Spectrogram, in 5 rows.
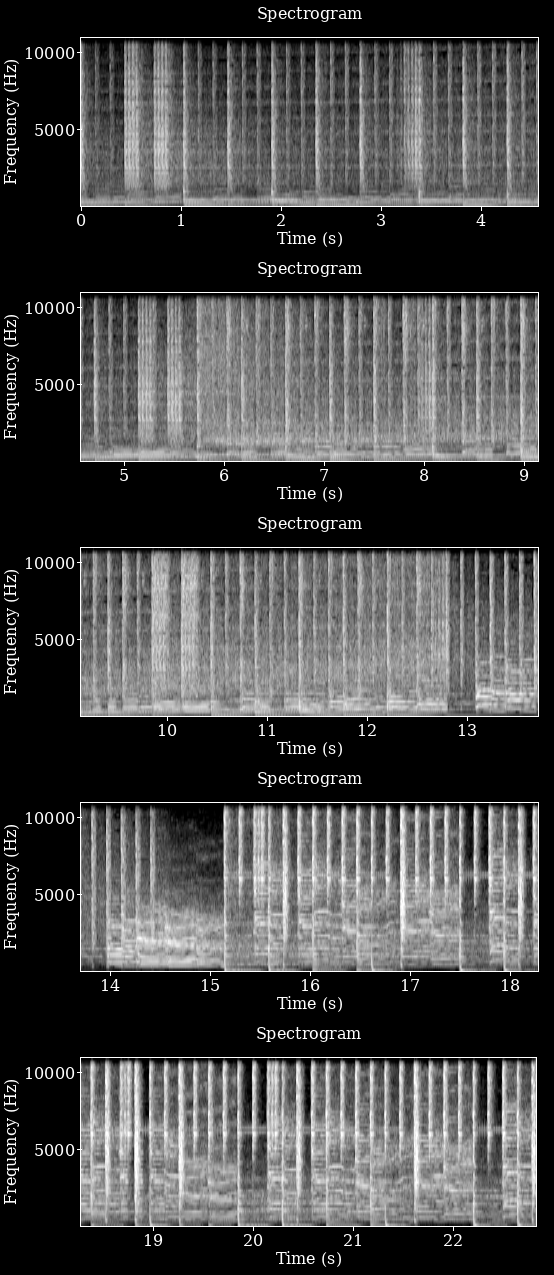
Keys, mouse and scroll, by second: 0.6 double click, 1.2 scroll down 1, 1.5 scroll up 1, 2.0 click, 3.1 F4, 7.1 click, 9.8 click, 10.7 scroll down 1, 11.7 scroll down 1, 13.9 scroll down 1, 15.1 scroll down 1, 16.1 scroll down 1, 17.4 scroll down 1, 19.9 click, 20.9 click.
